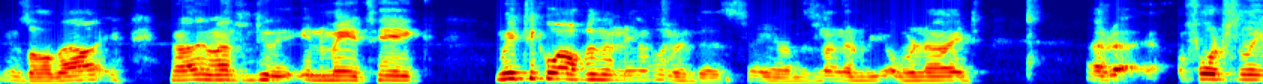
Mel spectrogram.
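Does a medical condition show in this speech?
Yes: spastic quadriplegia cerebral palsy.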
